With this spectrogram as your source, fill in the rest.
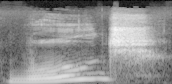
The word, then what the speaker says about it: Whulj: I'm going to try to pronounce it as best as I can in English. It's like Wulj.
